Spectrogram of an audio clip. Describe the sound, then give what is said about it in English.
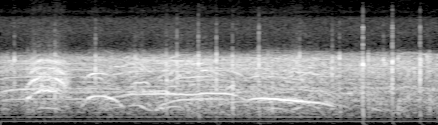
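A crowd in Minnesota cheers and whoops steadily in lousy weather as President Gorbachev's motorcade and a limo approach, many voices rising and falling together, with scattered sharp handclaps breaking through near the end. A low, constant hum runs underneath. “Cheering and clapping as the motorcade approaches there.”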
